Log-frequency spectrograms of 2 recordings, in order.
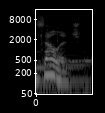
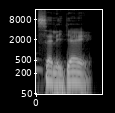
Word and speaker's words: Zellij: It's called Zellij.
